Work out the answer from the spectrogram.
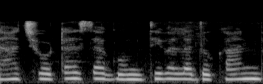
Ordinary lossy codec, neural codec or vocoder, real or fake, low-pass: none; none; real; none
